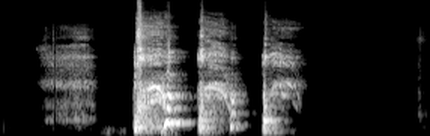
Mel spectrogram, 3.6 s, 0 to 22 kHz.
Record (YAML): cough_length: 3.6 s
cough_amplitude: 32768
cough_signal_mean_std_ratio: 0.42
survey_phase: beta (2021-08-13 to 2022-03-07)
age: 45-64
gender: Female
wearing_mask: 'No'
symptom_none: true
smoker_status: Ex-smoker
respiratory_condition_asthma: false
respiratory_condition_other: false
recruitment_source: REACT
submission_delay: 3 days
covid_test_result: Negative
covid_test_method: RT-qPCR
influenza_a_test_result: Negative
influenza_b_test_result: Negative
